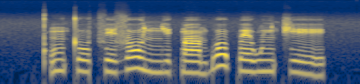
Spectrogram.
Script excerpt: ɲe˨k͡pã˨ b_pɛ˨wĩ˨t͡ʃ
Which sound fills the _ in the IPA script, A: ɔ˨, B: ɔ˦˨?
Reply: B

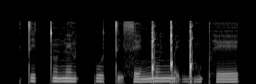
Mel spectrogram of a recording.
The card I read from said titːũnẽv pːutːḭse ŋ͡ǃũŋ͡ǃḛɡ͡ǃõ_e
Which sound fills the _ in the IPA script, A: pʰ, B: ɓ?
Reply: A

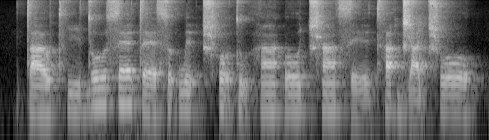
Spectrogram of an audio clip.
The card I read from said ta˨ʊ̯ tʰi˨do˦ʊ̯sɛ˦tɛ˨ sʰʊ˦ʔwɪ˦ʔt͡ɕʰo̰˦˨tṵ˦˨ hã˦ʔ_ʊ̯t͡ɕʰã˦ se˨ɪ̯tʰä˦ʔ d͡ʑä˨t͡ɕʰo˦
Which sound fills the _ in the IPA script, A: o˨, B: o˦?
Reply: B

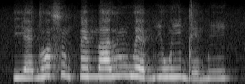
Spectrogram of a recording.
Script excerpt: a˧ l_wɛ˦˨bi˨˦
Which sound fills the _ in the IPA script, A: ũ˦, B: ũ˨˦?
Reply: A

